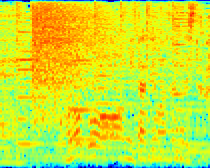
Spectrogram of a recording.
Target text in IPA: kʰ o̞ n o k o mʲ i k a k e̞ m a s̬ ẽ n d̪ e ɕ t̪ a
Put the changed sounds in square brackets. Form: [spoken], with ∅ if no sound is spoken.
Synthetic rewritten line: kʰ o̞ n o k o mʲ i k a k e̞ m a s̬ ẽ n d̪ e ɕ t̪ a

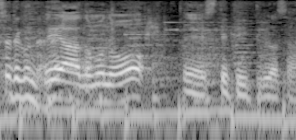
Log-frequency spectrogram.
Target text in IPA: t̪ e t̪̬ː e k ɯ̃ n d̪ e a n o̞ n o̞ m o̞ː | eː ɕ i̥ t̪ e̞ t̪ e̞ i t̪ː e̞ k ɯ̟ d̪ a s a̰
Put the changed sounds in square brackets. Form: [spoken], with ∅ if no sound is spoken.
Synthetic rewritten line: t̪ e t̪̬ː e k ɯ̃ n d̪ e a n o̞ [m] o̞ [n] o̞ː | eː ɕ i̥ t̪ e̞ t̪ e̞ i t̪ː e̞ k ɯ̟ d̪ a s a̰

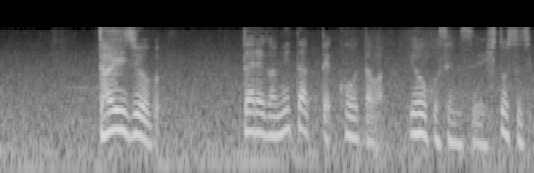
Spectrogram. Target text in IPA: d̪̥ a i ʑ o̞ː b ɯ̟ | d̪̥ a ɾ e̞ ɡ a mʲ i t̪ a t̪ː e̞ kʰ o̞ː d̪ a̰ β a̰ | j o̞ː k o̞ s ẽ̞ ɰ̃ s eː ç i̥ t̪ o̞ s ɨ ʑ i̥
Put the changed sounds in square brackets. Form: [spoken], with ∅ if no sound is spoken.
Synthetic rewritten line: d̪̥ a i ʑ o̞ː b ɯ̟ | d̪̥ a ɾ e̞ ɡ a mʲ i t̪ a t̪ː e̞ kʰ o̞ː [t̪] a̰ β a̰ | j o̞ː k o̞ s ẽ̞ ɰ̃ s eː ç i̥ t̪ o̞ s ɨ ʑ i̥

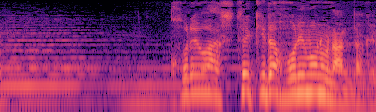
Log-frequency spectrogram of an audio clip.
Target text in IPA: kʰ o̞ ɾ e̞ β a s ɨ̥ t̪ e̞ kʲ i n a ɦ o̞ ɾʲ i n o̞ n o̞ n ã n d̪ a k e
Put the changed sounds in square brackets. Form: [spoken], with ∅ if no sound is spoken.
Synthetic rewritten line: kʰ o̞ ɾ e̞ β a s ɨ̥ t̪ e̞ kʲ i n a ɦ o̞ ɾʲ i [m] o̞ n o̞ n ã n d̪ a k e

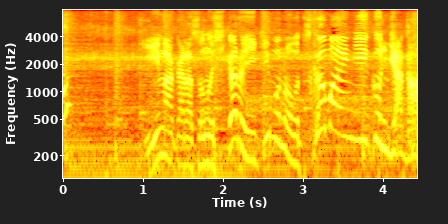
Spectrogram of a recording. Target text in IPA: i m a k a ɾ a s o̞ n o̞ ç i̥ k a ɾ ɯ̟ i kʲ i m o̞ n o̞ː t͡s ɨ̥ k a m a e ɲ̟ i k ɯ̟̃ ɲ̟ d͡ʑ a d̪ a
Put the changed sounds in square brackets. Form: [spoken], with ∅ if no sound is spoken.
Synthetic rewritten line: i m a k a ɾ a s o̞ n o̞ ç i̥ k a ɾ ɯ̟ i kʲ i m o̞ n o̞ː t͡s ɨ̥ k a m a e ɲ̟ [iː] k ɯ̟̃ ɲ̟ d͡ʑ a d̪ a

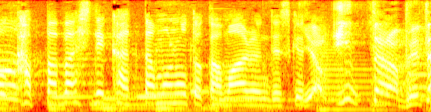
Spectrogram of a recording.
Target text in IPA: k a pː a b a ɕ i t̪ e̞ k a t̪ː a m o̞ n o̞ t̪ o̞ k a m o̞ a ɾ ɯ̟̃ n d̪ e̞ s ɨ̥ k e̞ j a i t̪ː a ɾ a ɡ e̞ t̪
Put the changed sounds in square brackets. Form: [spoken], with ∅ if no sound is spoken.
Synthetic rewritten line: k a pː a b a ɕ i [d̪] e̞ k a t̪ː a m o̞ n o̞ t̪ o̞ k a m o̞ a ɾ ɯ̟̃ n d̪ e̞ s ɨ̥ k e̞ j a i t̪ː a ɾ a [b] e̞ t̪

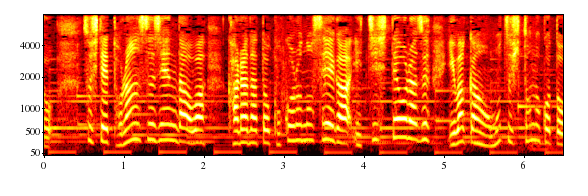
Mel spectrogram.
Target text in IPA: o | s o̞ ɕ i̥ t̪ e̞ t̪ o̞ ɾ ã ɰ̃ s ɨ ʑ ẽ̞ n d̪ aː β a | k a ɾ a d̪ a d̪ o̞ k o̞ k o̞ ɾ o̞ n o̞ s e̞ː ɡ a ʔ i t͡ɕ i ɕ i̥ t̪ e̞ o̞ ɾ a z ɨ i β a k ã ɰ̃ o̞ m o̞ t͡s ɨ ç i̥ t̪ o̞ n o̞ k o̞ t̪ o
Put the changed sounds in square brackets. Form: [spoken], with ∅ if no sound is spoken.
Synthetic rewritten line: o | s o̞ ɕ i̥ t̪ e̞ t̪ o̞ ɾ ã ɰ̃ s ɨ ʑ ẽ̞ n d̪ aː β a | k a ɾ a d̪ a [t̪] o̞ k o̞ k o̞ ɾ o̞ n o̞ s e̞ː ɡ a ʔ i t͡ɕ i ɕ i̥ t̪ e̞ o̞ ɾ a z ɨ i β a k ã ɰ̃ o̞ m o̞ t͡s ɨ ç i̥ t̪ o̞ n o̞ k o̞ t̪ o

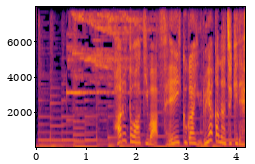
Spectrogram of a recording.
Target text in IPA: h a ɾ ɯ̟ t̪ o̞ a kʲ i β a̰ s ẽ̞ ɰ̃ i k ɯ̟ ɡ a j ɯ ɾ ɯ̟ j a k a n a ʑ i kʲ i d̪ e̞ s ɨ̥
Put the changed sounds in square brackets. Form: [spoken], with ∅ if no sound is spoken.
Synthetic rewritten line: h a ɾ ɯ̟ t̪ o̞ a kʲ i β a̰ s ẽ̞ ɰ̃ i k ɯ̟ ɡ a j ɯ ɾ ɯ̟ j a k a n a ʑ i kʲ i d̪ e̞ s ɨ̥

